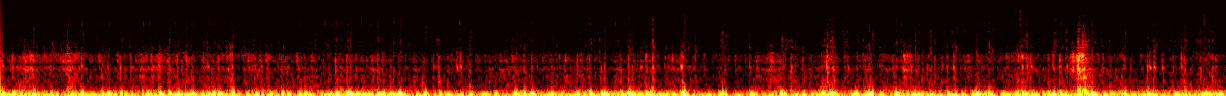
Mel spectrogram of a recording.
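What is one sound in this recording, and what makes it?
A bike frame rattles and clatters over bumps.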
